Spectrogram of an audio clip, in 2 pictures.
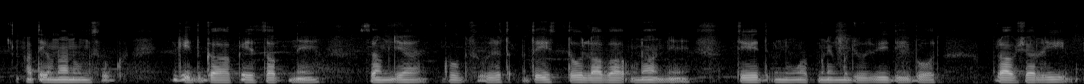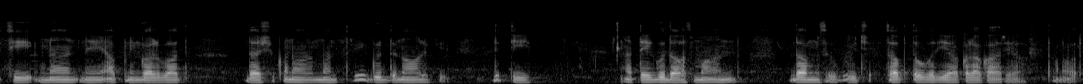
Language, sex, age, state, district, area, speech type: Punjabi, male, 18-30, Punjab, Hoshiarpur, rural, spontaneous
